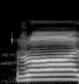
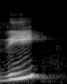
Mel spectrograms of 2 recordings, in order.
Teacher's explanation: यहाँ देखिए रॉ के ऊपर ज़बर और पेश ऊपर लिखी हुई है, और ज़ेर नीचे है। तो जब हमने रा के ऊपर ज़बर और पेश को अदा करना है तो रा को पुर करना है, और जब ज़ेर को अदा करना है तो रा को हमने बारीक पढ़ना है।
